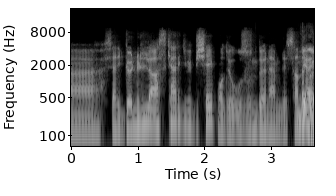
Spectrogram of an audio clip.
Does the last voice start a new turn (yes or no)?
no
